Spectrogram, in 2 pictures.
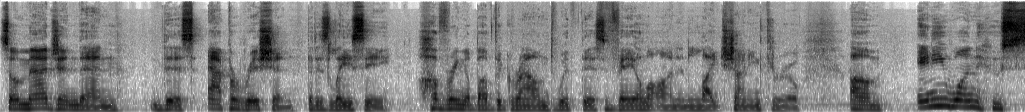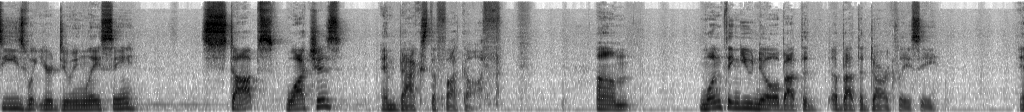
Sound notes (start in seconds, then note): none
